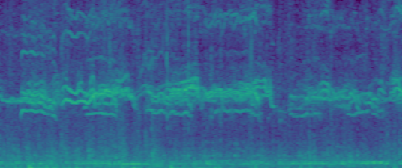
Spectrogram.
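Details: A poorly developed young pigeon feeding larger youngsters; loud shrill squealing for nearly three seconds, then softer, with low murmuring coos beneath.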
